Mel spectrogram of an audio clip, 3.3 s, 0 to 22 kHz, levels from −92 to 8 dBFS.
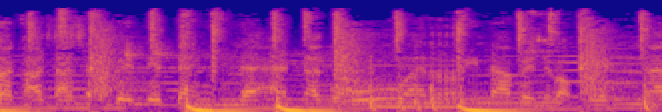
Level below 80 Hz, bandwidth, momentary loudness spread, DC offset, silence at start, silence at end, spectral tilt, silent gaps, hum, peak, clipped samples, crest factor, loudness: -24 dBFS; 16 kHz; 6 LU; under 0.1%; 0 s; 0 s; -4 dB/octave; none; none; -6 dBFS; under 0.1%; 14 dB; -22 LUFS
